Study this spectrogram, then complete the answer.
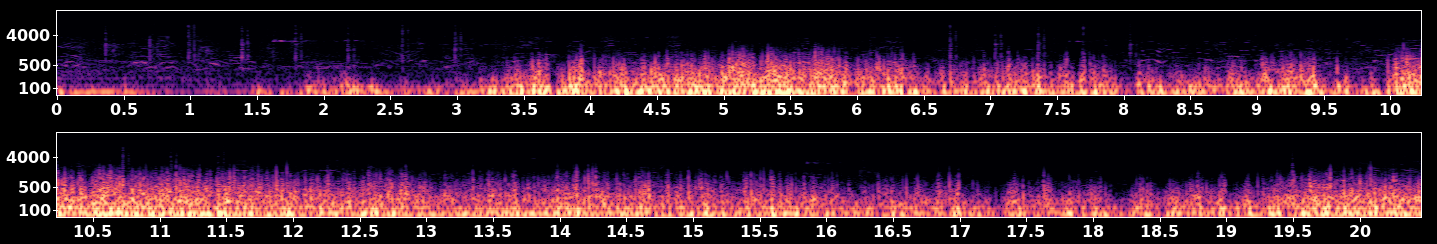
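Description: A baseball smacks into a catcher's mitt in the distance.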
